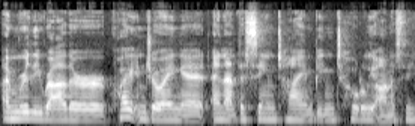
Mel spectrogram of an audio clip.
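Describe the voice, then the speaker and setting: With a Canadian accent, a woman speaks at a moderate pace in a very deep, low pitch. Her intonation stays monotone and flat. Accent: Canadian, heard as American by Brits. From Canada. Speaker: spiritual life coach. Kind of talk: live chat answering viewer comments. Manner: casual, rambling with many fillers.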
